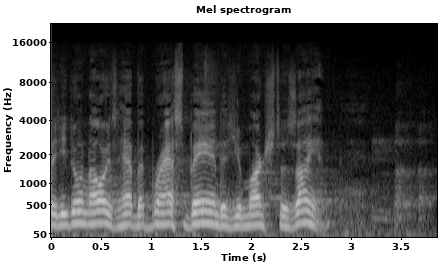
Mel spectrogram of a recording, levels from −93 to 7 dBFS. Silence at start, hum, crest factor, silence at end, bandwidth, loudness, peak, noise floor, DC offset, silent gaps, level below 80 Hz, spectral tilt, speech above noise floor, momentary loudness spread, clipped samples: 0 s; none; 16 dB; 0.15 s; 14 kHz; -24 LUFS; -8 dBFS; -50 dBFS; under 0.1%; none; -54 dBFS; -7.5 dB/octave; 27 dB; 5 LU; under 0.1%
